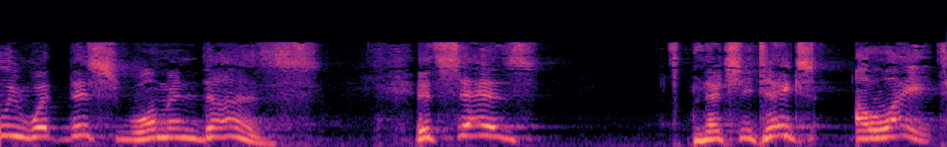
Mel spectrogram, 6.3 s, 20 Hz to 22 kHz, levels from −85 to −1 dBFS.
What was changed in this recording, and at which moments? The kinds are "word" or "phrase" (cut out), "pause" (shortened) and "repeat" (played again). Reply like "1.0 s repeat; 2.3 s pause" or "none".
none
